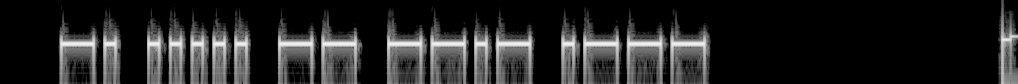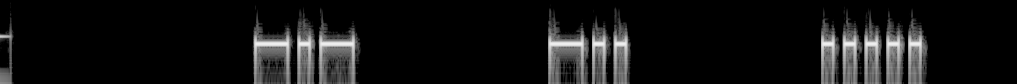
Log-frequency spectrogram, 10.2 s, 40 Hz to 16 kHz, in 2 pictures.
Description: Morse code, heard as a keyed tone, about 22 wpm, spaced as for 14 wpm, 700 Hz. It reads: N5MQJ KD5
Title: USA Call Signs - 6x Character Spacing - 22wpm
